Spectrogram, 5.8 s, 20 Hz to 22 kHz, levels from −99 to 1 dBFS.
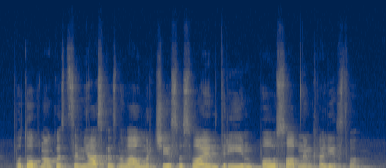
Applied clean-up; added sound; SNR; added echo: none; none; none; none.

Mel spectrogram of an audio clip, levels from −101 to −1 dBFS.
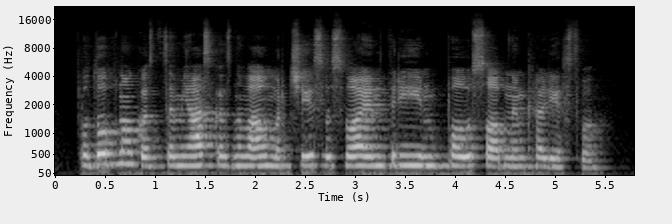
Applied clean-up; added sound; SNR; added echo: neural mask model RNNoise.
